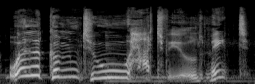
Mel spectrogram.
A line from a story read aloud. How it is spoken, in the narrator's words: bellowed Bulldog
